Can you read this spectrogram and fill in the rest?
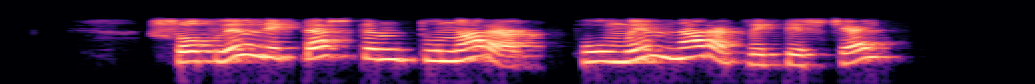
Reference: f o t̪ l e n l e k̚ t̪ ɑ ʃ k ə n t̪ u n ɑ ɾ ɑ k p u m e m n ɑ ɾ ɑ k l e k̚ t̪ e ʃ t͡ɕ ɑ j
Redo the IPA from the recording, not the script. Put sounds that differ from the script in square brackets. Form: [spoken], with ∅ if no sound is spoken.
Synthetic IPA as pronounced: [ʃ] o t̪ l e n l e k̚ t̪ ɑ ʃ k ə n t̪ u n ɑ ɾ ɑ k p u m e m n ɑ ɾ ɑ k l e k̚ t̪ e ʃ t͡ɕ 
